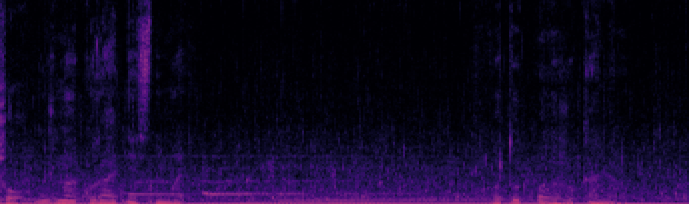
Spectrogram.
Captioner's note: voiceover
